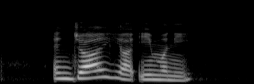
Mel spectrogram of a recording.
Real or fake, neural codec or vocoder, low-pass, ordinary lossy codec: real; none; 7.2 kHz; none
